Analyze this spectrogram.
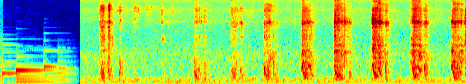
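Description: A hedgehog gives harsh, breathy bursts about twice a second, a distress sound of pain from parasites.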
